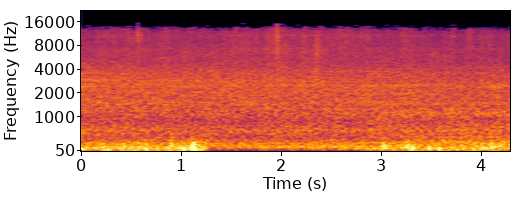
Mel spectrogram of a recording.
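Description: Wind buffeting the microphone outdoors, a gusty low rumble over a steady hiss, with a brief low thump about a second in.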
